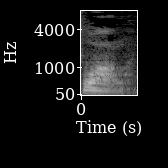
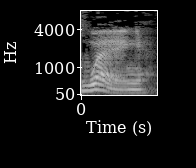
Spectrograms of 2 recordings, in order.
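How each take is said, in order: First: The vowel is rounded, like 'wong'. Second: The vowel is open, like 'wahng'. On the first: This is how the name is really pronounced. The speaker calls it right. "he's Wong" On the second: This is the common mistaken reading of the name. The speaker calls it wrong. "if you thought he was Wang"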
